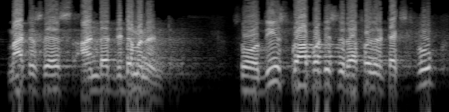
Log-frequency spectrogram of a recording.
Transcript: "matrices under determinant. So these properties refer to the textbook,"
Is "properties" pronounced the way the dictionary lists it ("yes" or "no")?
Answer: no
